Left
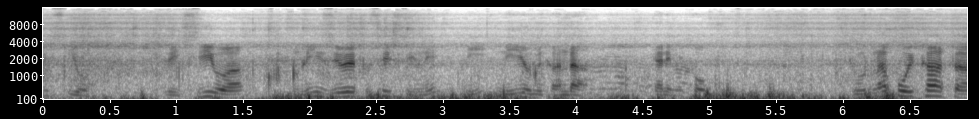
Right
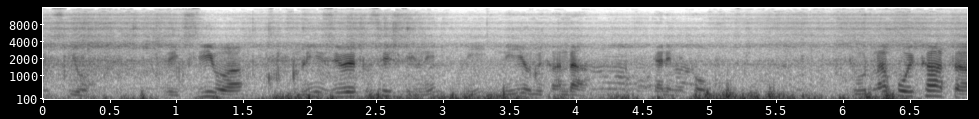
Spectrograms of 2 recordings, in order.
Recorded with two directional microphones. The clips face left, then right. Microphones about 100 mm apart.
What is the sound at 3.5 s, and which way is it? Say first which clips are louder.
Speech: left 1 dB; 5° right (ahead or behind).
